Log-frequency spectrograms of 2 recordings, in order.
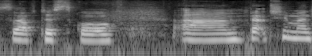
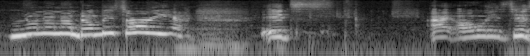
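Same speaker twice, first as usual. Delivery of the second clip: flustered reassurance; 8 semitones higher than usual. Retold or imitated. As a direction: wave off his apology, a little frantic. Reassuring son, emotional morning.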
